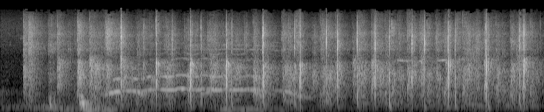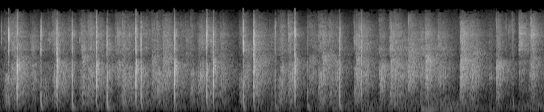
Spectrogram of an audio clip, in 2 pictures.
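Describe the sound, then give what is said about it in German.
A crowd breaks into sustained applause for the Hidden Harlequin team and for themselves, dense overlapping hand claps filling the whole stretch at steady loudness, with a brief rising whistle or cheer near the start. “An dieser Stelle nochmal ein riesen Dankeschön am ganzen Hidden Harlequin Team und euch selber nochmal so einen riesen Applaus.”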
